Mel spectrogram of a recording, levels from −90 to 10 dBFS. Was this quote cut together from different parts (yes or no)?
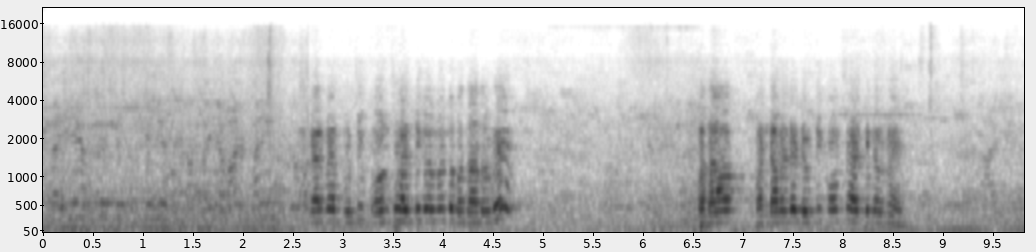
yes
